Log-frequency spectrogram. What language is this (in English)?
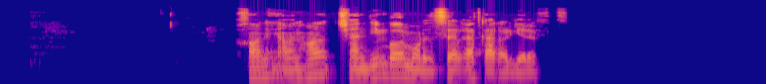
Persian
